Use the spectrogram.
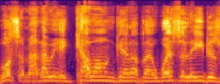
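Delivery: loud, bellowing terrace-style shouting. Showing what the lone voice shouting in the stadium sounds like, stadium shouting. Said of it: "some lone voice screaming and shouting".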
